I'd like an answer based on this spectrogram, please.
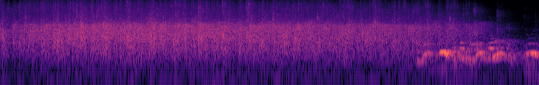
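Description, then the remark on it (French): A crowd applauds a person present at an evening event, steadily and loudly for about five seconds; the clapping then fades as a man's voice starts speaking over the last of it. “qui est ici ce soir avec nous et nous l'applaudissons.”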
